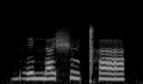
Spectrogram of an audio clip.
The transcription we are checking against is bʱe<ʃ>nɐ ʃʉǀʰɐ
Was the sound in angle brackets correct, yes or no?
no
